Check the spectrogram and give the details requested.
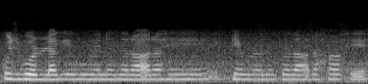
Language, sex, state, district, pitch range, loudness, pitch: Hindi, female, Madhya Pradesh, Dhar, 225-235 Hz, -18 LUFS, 230 Hz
